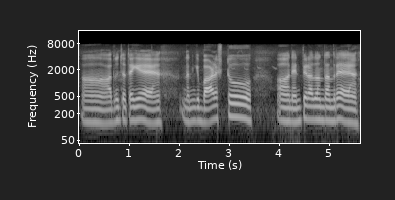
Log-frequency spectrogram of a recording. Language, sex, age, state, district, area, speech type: Kannada, male, 18-30, Karnataka, Chikkaballapur, rural, spontaneous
